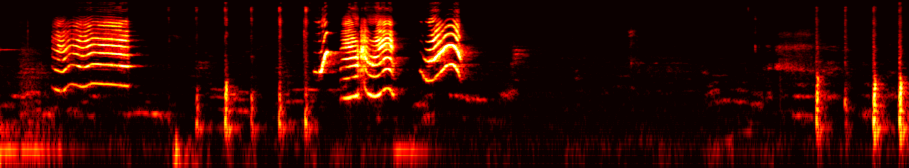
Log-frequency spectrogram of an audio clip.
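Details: Talking Indian ringneck parrot that says "Mummy": a steady harmonic drawn-out note, then two harsh, bending voiced phrases, with scattered clicks and soft ticking sounds between and after.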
